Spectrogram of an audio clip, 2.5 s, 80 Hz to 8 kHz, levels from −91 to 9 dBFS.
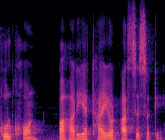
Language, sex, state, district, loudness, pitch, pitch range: Assamese, male, Assam, Kamrup Metropolitan, -23 LUFS, 130 Hz, 125-145 Hz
